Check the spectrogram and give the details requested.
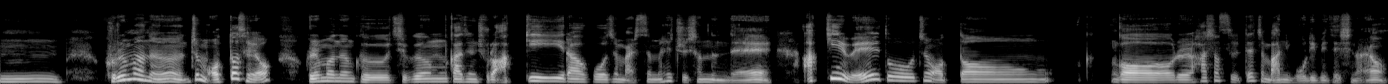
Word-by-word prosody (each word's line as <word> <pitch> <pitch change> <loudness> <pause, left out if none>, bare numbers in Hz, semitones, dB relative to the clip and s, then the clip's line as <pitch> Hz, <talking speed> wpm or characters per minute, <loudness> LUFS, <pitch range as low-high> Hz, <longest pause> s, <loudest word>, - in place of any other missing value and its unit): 음 130 -1 -4 0.4
그러면은 150 - +3
좀 225 -2 +2
어떠세요? 265 -1 +3 0.3
그러면은 145 +1 +1
그 105 -3 0
지금까지는 130 +1 -1
주로 115 - 0
악기라고 135 -8 +1
좀 115 0 -7
말씀을 115 +1 -6
해 165 - -5
주셨는데 105 -4 -3 0.3
악기 275 -4 +5
외에도 190 -8 +2
좀 175 +1 -3
어떤 115 +1 -3 0.6
그 - - -13
거를 105 -1 +4
하셨을 155 +8 -8
때 170 - -6
좀 135 -8 -8
많이 105 +3 -2
몰입이 95 +1 -9
되시나요? 105 +2 -6
120 Hz, 260 characters per minute, -21 LUFS, 110-150 Hz, 0.6 s, 악기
